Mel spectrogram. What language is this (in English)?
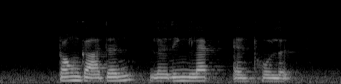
English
